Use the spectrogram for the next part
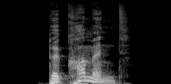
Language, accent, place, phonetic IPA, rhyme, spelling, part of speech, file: German, Germany, Berlin, [bəˈkɔmənt], -ɔmənt, bekommend, verb, De-bekommend.ogg
- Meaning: present participle of bekommen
